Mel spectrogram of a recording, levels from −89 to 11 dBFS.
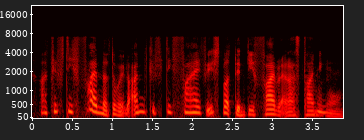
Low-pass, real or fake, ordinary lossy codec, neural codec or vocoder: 7.2 kHz; fake; none; codec, 16 kHz, 1 kbps, FunCodec, trained on LibriTTS, 50 frames a second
